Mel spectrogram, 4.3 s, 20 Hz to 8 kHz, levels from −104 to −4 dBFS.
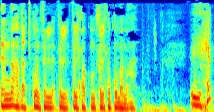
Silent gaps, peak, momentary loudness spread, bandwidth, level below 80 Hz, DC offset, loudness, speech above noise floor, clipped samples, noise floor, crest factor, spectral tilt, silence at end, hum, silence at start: none; -6 dBFS; 12 LU; 8 kHz; -32 dBFS; under 0.1%; -22 LUFS; 21 dB; under 0.1%; -41 dBFS; 14 dB; -6.5 dB/octave; 0 s; none; 0 s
